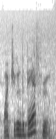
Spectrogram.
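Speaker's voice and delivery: quiet, hushed, softly delivered taunting tone. Retelling how the prosecutor pointed at him before the jury and spoke quietly.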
